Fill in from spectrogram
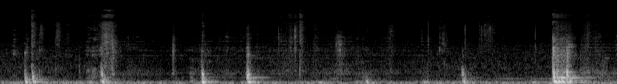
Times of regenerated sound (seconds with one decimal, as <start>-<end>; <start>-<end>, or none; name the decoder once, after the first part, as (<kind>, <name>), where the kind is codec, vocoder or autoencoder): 1.2-4.3 (codec, SNAC); 5.6-6.2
